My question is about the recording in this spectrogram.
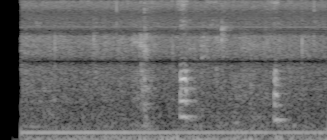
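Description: Newborn Llewellin setter puppies squeaking: two short, faint, high squeaks about a second in, over a steady low hum.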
